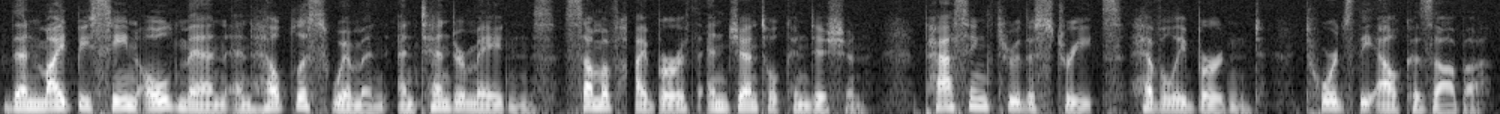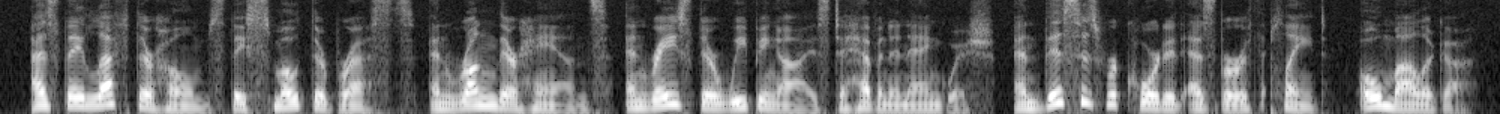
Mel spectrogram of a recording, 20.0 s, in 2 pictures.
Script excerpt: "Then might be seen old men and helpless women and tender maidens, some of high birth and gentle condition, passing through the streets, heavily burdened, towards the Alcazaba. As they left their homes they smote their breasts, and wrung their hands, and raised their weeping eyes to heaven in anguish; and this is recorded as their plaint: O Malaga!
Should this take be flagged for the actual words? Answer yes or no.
yes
